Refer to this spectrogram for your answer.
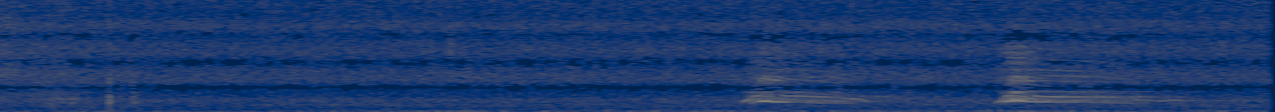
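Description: A fox gives two short, harsh, hoarse barks about a second apart over steady wind rumble.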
